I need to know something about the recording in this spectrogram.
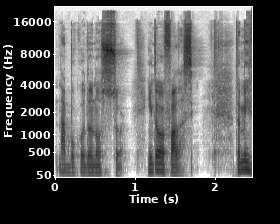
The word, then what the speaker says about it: Nabucodonosor: de falar e assim eu já ouvi ser pronunciado como Nabucodonosor Nabucodonosor é outra forma de se pronunciar já ouvi falarem Dos dois jeitos mas eu gosto mais de dizer nabc dosor então eu falo assim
